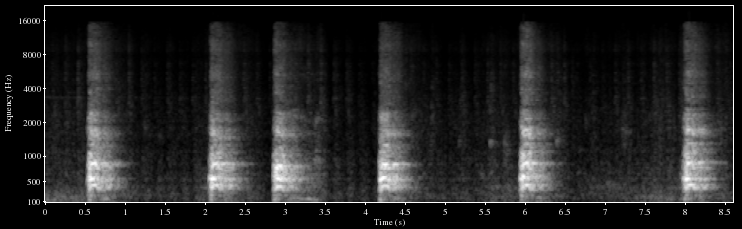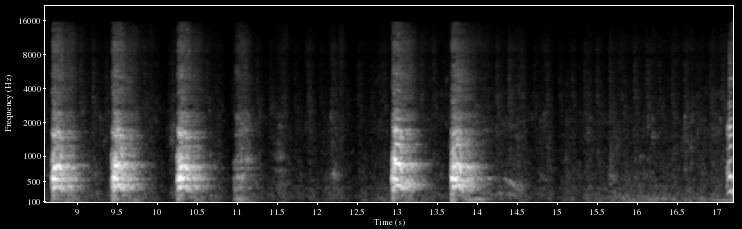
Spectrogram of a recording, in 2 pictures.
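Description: A Rottweiler gives a run of deep, sharp barks, each a short punchy woof with some pauses between bursts. The barking sounds close and slightly boxed in, as if indoors.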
